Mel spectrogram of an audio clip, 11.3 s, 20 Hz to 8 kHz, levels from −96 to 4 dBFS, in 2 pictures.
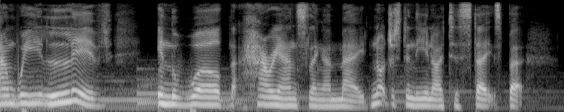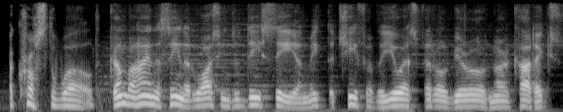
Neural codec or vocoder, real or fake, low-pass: none; real; 7.2 kHz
